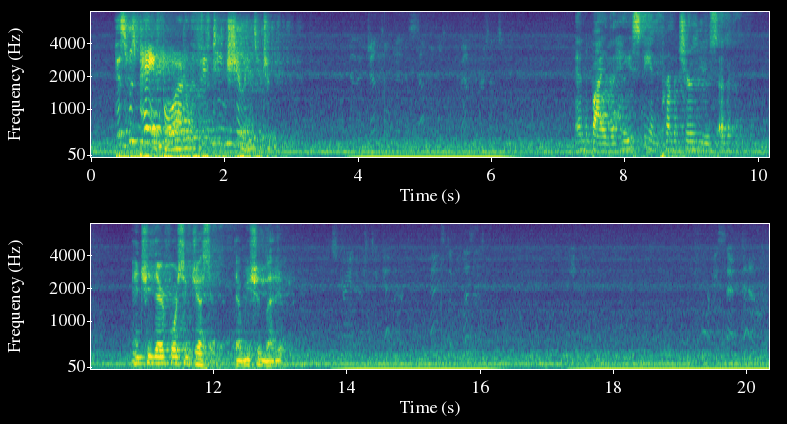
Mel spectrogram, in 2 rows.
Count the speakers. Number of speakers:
four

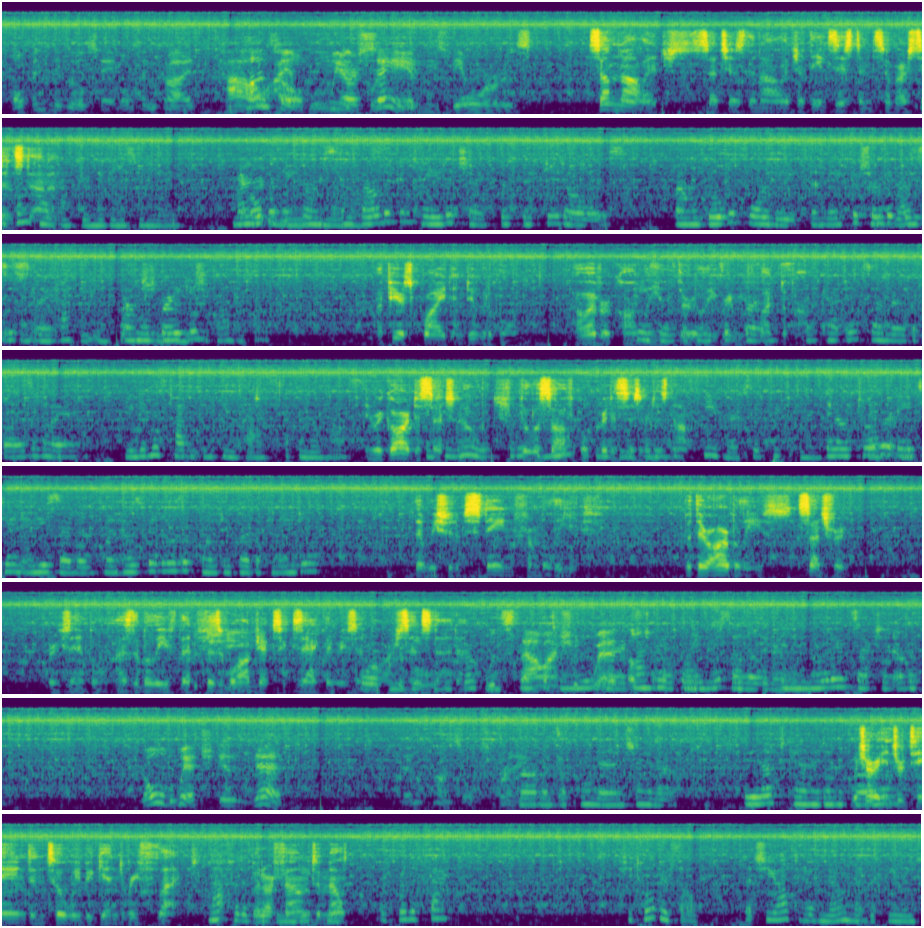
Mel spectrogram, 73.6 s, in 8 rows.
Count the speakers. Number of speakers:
five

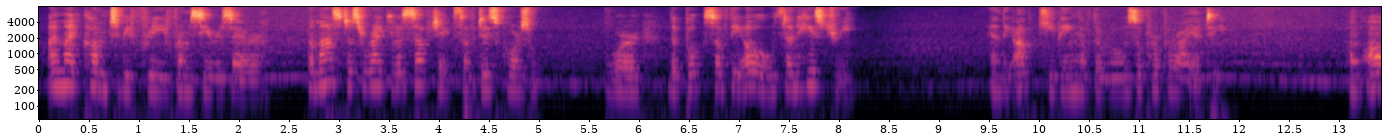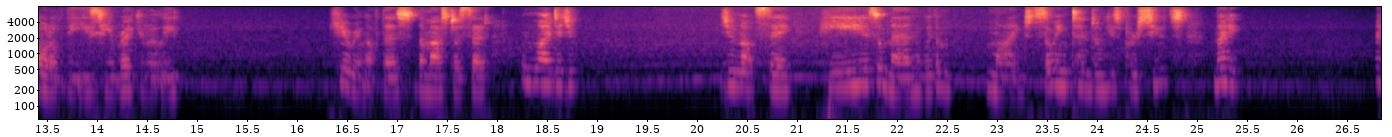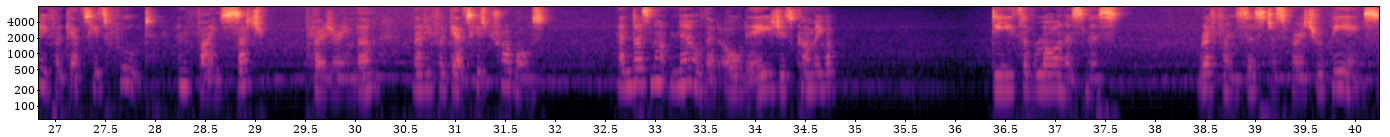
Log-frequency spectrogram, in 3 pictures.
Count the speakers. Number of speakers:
one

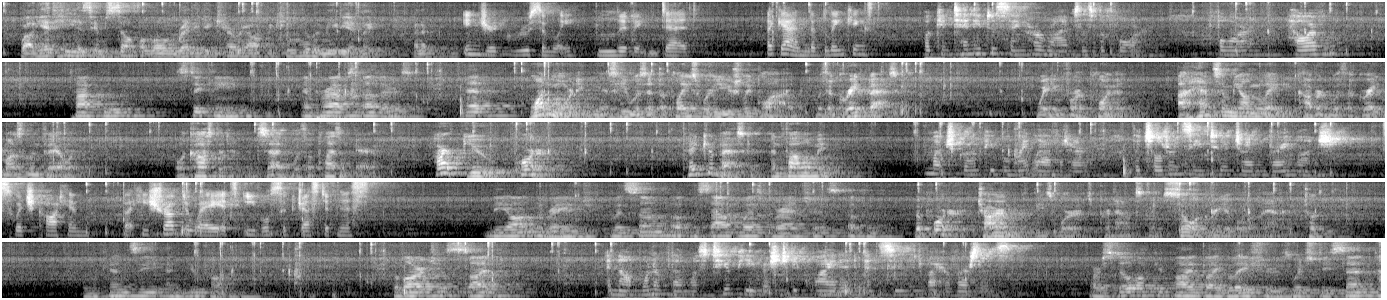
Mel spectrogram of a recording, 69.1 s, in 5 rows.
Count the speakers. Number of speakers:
five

